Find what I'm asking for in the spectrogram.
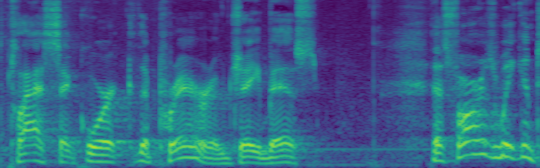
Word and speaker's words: Jabez: In Hebrew, pronounced Yabetz, the word Jabez means pain.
